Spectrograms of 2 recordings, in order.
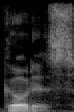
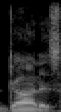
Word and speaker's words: Godus: working on another game called Godus or Goddess. I don't know how to pronounce it.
